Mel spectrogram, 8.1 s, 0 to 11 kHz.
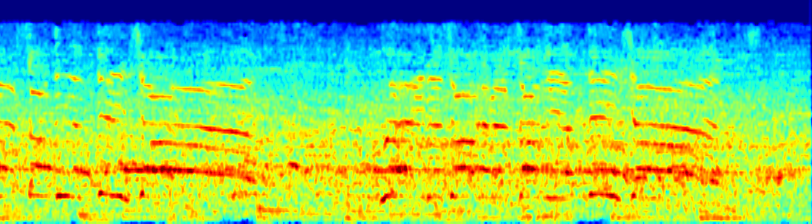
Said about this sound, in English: But when they realized he was a Jew, they all shouted in unison for about 2 hours.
